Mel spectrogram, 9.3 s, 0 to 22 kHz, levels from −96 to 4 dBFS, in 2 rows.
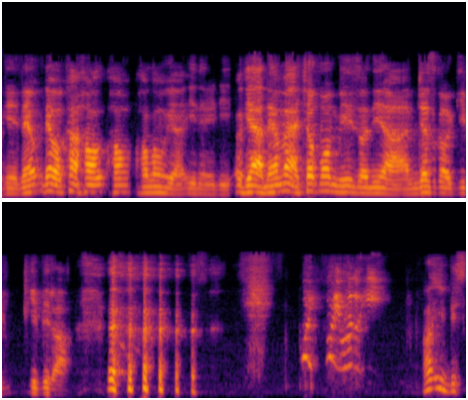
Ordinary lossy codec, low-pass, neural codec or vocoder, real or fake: none; none; none; real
